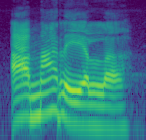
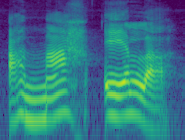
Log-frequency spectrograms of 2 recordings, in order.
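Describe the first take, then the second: First: The two words run together into one word. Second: The two words are said as separate words.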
